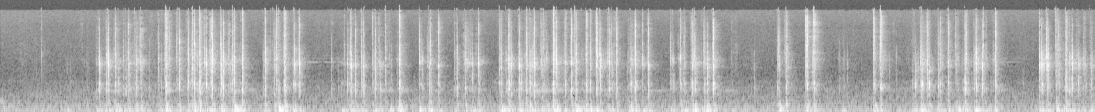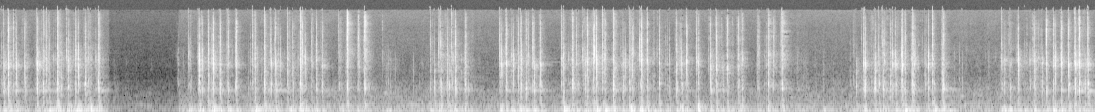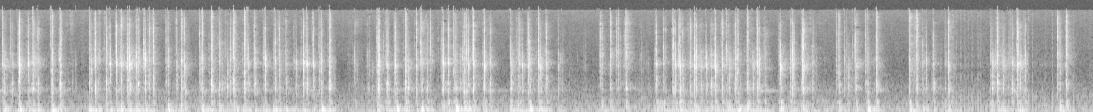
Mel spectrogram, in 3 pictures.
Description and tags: mechanical keyboard typing
Typing with a mechanical keyboard in my room.
keyboard, indoor, computer, mechanical-keyboard, field-recording, typing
